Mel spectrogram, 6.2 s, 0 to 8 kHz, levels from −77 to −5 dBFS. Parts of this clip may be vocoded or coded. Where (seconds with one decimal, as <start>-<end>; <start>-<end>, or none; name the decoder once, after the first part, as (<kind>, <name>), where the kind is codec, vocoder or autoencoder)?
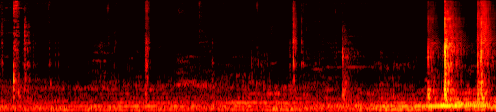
0.7-2.2 (vocoder, BigVGAN v2); 2.9-3.8; 4.7-6.2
